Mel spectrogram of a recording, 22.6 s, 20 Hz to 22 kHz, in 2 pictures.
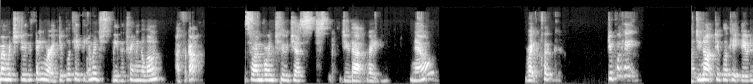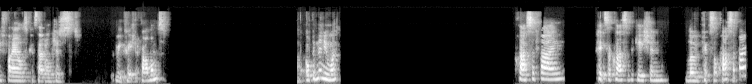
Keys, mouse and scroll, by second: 1.4-3.6 scroll up 1, 3.6-5.1 scroll up 1, 3.7 click, 5.1-5.6 scroll down 1, 5.6 click, 5.9 ctrl+click, 8.8 click, 14.5 click, 15.8 click.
